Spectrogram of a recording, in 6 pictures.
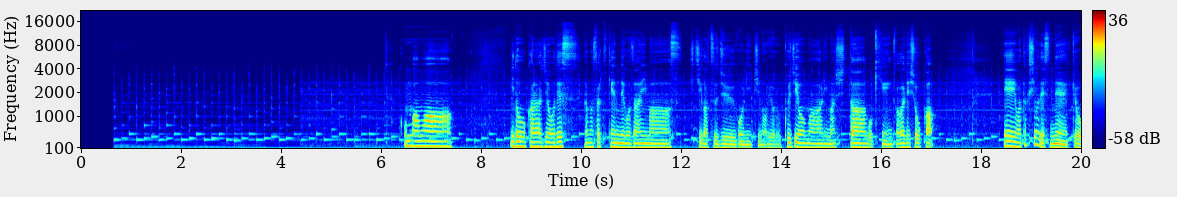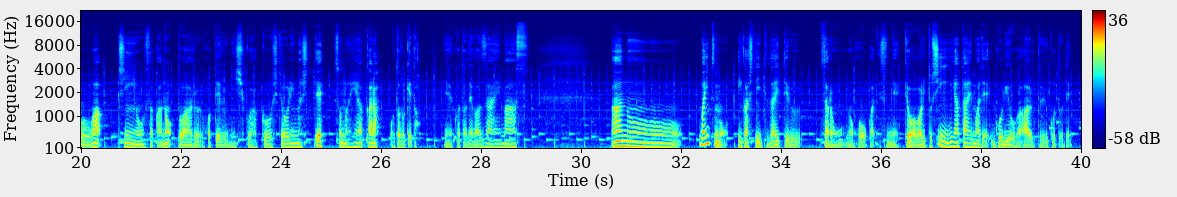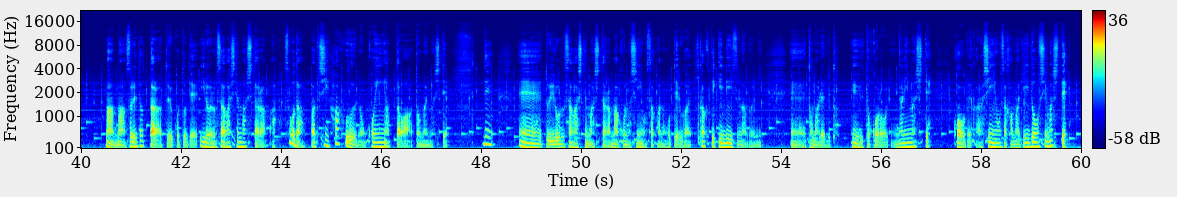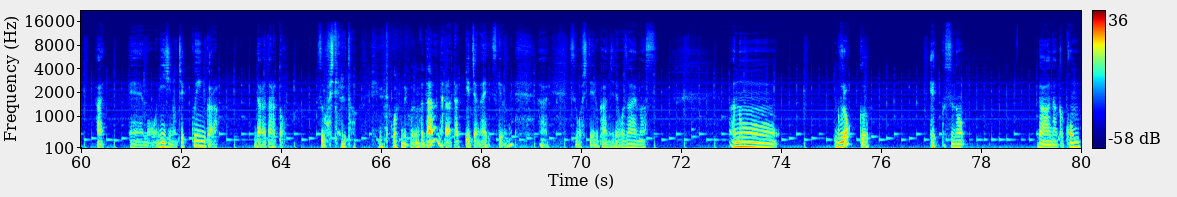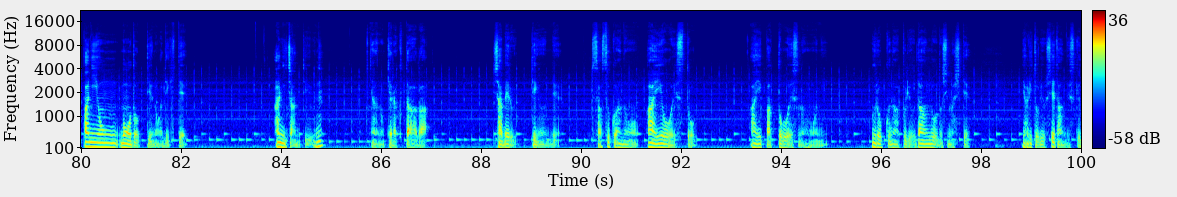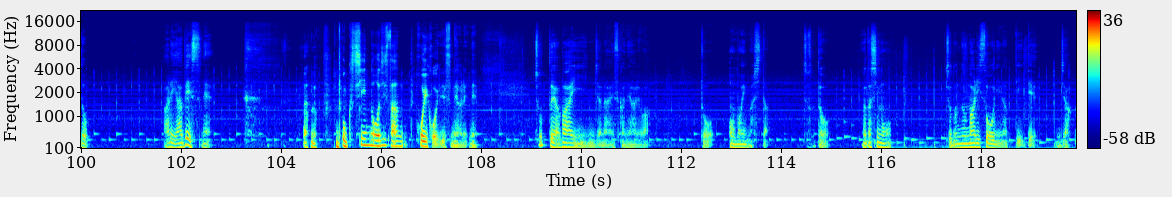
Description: （途中飛んでます）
